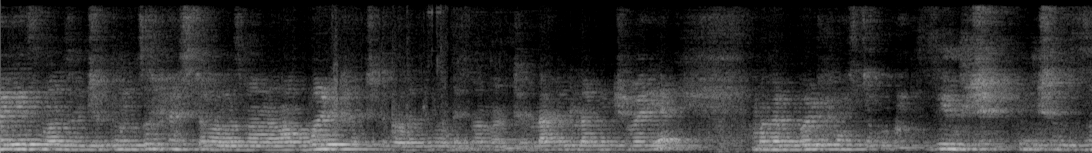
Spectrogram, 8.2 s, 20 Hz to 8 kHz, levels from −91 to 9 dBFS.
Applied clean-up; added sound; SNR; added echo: neural separator model SepFormer DNS4.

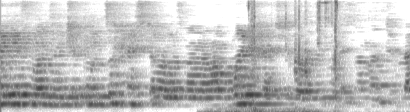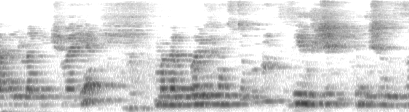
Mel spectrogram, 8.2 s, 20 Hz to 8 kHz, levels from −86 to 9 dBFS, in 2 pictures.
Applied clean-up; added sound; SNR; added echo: classical method WPE with log-MMSE.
